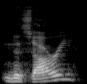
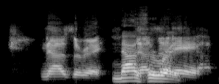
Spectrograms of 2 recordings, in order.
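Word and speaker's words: Nazaré: So, is the town, is it pronounced Nazare? Nazare. Okay. Like foreigners, Americans call it Nazare, but it's Nazare.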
